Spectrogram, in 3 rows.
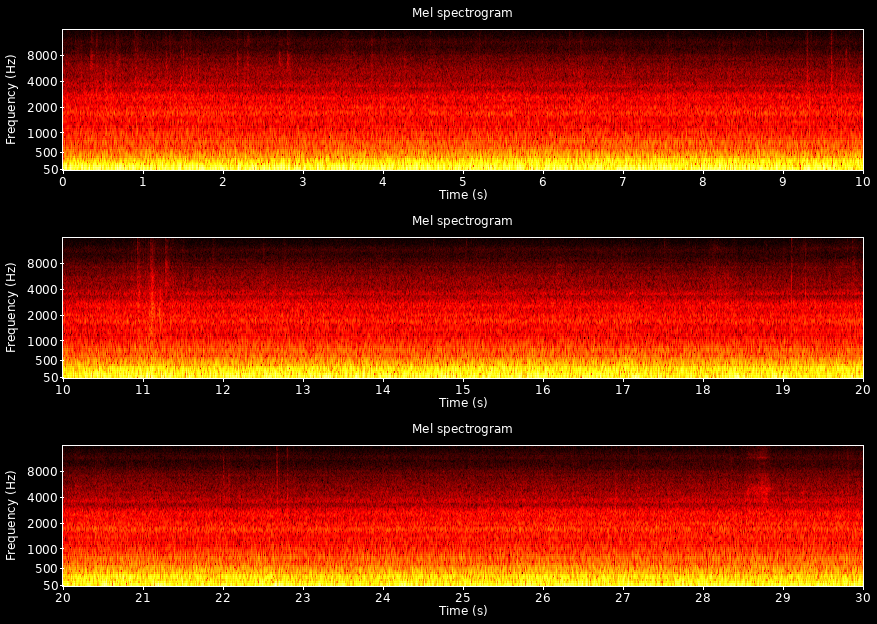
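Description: Cabin noise of a Bombardier Q400: its Pratt & Whitney PW150A turboprop engines and propellers running steadily, a loud low rumble with a steady hum laid over it. It eases slightly about a third of the way through.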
